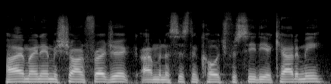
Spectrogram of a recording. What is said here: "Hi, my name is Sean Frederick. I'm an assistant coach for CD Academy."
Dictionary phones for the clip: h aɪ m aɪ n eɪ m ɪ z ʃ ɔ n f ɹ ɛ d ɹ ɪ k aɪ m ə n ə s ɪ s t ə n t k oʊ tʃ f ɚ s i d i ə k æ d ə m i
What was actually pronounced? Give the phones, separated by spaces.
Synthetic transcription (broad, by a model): h aɪ m aɪ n eɪ m ɪ z ʃ ɔ n f ɹ ɛ d ɹ ɪ k aɪ m ə n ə s ɪ s t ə n k oʊ tʃ f ɚ s i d i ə k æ d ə m i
